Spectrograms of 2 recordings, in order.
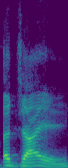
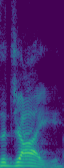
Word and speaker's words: Ajayi: Well, no, Because we just got Ajayi, so we're not going to get rid of him. First of all, it's pronounced. It's Ajayi. It's Ajayi.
